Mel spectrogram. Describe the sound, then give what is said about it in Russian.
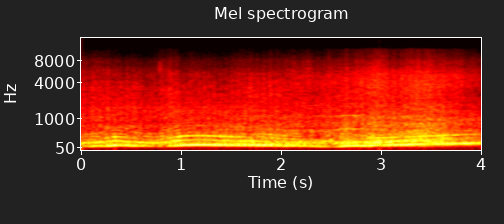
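Cars drive past on an open square, their engines humming and rising in pitch as they go by, with steady traffic noise filling the background and no voices. “Да вы на площадь загляни. Там машины.”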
